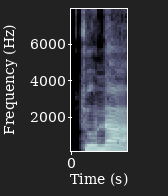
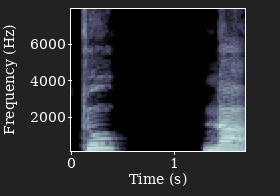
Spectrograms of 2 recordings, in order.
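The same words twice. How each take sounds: First: Said in the usual way. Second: गुफा drawn out very slowly, each sound held long; slow stretched reading. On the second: Shown as a demonstration. Teacher showing pupils each sound, drawn out very slowly. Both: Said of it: "पहले तो आपको शब्द को गौर से सुनना है".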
